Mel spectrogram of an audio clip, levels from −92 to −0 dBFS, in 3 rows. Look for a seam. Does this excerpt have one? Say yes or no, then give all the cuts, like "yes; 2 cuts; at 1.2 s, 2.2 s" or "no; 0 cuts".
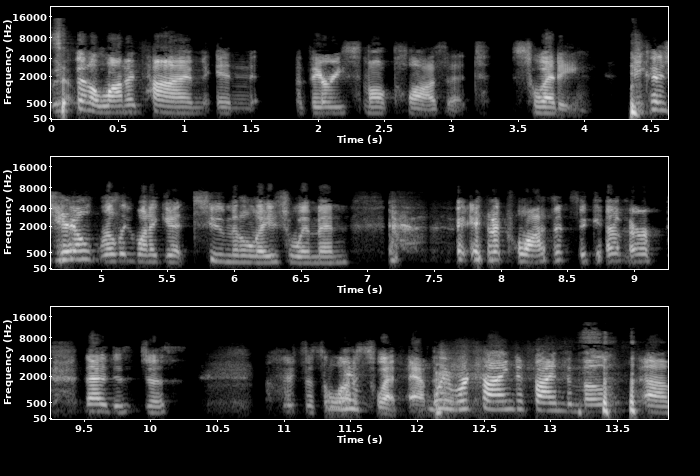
no; 0 cuts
